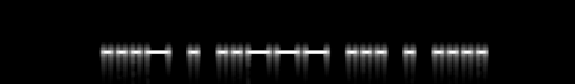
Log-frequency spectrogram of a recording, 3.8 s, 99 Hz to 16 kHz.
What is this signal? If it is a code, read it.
Morse code, heard as a keyed tone, about 25 wpm, 700 Hz. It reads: VE2SEH
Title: DXCC-100 Call Signs - 6 Characters - Repeated 2x - 25wpm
